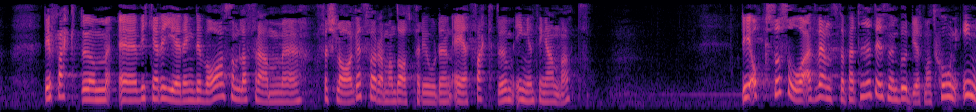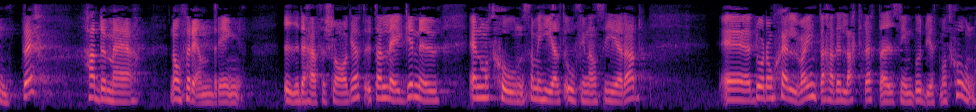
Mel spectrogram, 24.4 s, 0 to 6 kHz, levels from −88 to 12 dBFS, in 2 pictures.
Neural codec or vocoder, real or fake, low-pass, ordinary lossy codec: none; real; 5.4 kHz; MP3, 24 kbps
